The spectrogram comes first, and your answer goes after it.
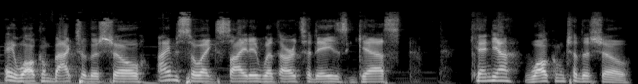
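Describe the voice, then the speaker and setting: Male interview host, informal and rambling, medium pitch, dry close sound. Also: measured pace, a bit bright, dry recording, soft background music. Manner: informal, rambling, loses his thread. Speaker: podcast host and counselor. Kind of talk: interview hosting.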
